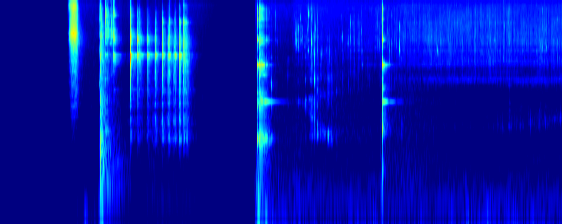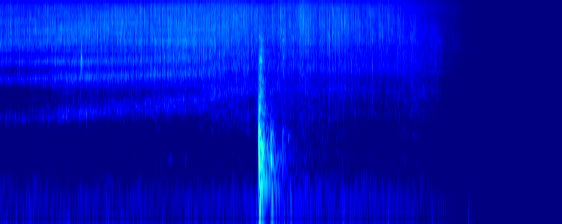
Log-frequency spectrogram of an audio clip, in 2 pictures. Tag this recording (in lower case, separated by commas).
glass, clink, liquid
